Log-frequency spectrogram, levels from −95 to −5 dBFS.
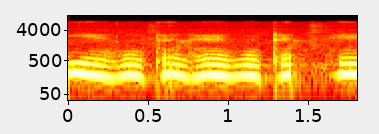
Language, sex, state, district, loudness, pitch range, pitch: Hindi, female, Uttar Pradesh, Jyotiba Phule Nagar, -16 LUFS, 185-200 Hz, 190 Hz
